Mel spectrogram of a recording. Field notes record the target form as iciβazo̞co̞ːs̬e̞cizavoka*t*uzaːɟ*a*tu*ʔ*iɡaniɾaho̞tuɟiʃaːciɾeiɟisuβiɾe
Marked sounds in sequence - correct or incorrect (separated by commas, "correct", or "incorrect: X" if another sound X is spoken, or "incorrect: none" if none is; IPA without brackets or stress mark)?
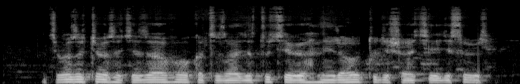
correct, correct, incorrect: c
